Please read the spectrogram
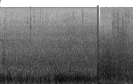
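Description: Loud rumbling, crackling noise from a handheld camera's microphone as it moves along with the walkers, with one sharp crack about one and a half seconds in.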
